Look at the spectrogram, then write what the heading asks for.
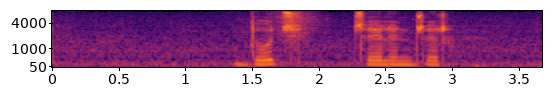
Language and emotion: Russian, neutral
